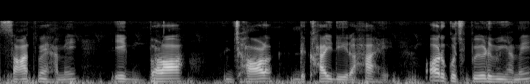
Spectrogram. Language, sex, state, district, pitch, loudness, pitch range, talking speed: Hindi, male, Chhattisgarh, Bastar, 125 Hz, -21 LUFS, 115-135 Hz, 170 wpm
